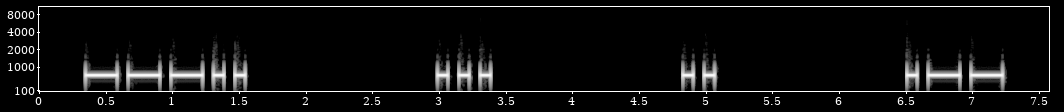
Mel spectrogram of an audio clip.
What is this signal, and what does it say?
Morse code, heard as a keyed tone, about 15 wpm, spaced as for 5 wpm, 700 Hz. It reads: 8SIW
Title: USA Call Signs - 6x Character Spacing - 15wpm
